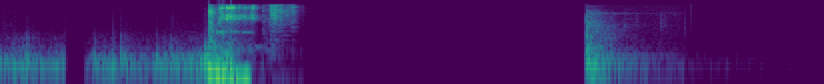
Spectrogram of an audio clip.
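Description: Coins jingle in a quick, bright burst.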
